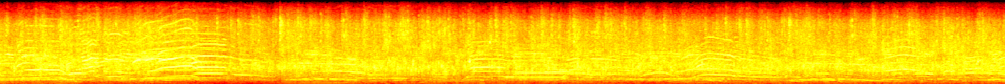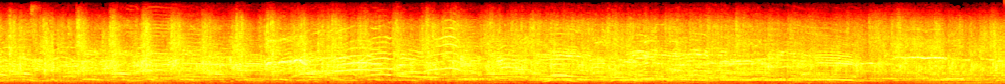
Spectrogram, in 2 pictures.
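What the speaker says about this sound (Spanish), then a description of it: "pido un fuerte aplauso" A large audience in a film scene bursts into sustained applause and cheering for a famous singer-songwriter being introduced on stage, a dense, loud roar of clapping and shouts holding steady for the full length.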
